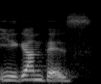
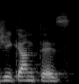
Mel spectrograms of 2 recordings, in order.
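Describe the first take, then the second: First: The word does not begin with a 'j' sound. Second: The word begins with a 'j' sound. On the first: This is the Greek way of saying it. "in Greek you'd pronounce it" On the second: This is the English way of saying it. "in English, obviously, you'd say"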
